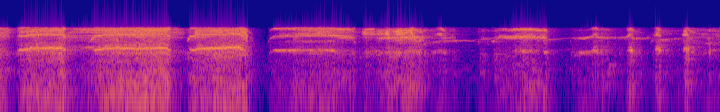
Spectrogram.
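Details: Fledgling peregrine falcons at Moszna near Pruszków, Poland, fed breakfast, produce long harsh wails that break into quicker, choppier rasping notes with a faint thin whistle underneath.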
